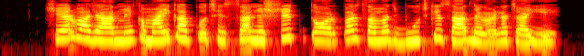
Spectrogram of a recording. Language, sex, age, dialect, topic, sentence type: Hindi, male, 18-24, Kanauji Braj Bhasha, banking, statement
